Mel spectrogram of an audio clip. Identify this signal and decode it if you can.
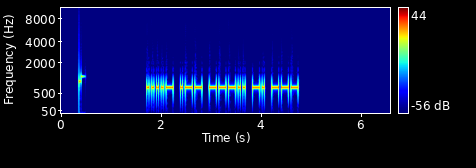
Morse code, heard as a keyed tone, about 25 wpm, 700 Hz. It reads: 4W8NO
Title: Code Groups - 5 Letter:Numbers - 25wpm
